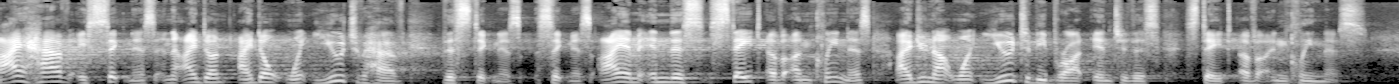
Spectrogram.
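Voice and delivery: ordinary talk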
